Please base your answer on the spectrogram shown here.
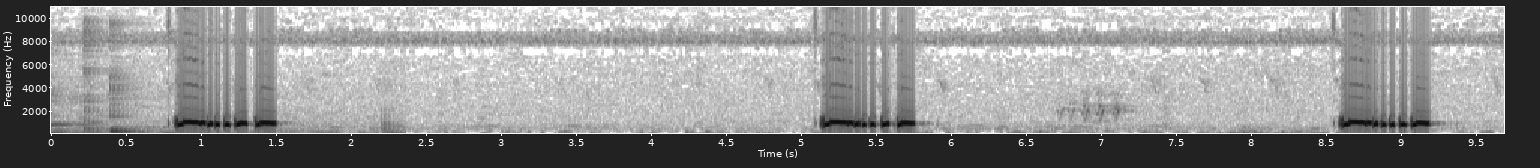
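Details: Local zebra dove giving its "kung" song, used to prompt other birds to sing: three cooing phrases, each a held note followed by quick pulsed coos, spaced about four seconds apart, with faint low rumbling at the start.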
